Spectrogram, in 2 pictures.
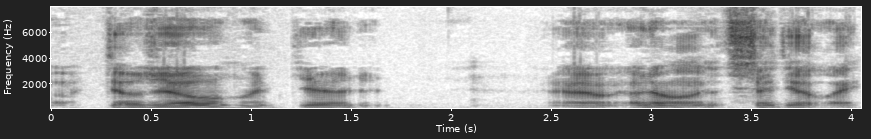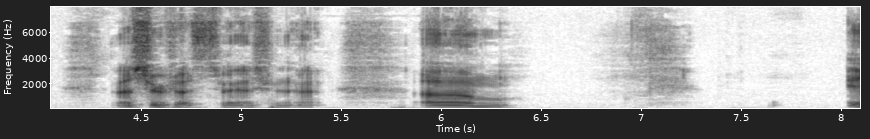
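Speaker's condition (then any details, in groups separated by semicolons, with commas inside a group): Multiple system atrophy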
